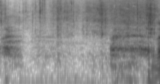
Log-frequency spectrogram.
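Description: Gloved hands scraping and digging in loose soil to work a broken piece of brick out of the ground: a run of small scratchy crackles, then a short steadier scrape near the end.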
